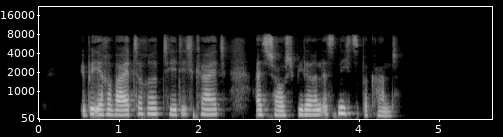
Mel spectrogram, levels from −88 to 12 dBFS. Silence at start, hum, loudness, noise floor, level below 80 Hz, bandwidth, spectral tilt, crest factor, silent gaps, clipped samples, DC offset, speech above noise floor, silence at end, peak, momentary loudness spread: 0.55 s; none; -19 LUFS; under -90 dBFS; -58 dBFS; 8.2 kHz; -6 dB/octave; 18 dB; none; under 0.1%; under 0.1%; over 71 dB; 1.2 s; -2 dBFS; 10 LU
